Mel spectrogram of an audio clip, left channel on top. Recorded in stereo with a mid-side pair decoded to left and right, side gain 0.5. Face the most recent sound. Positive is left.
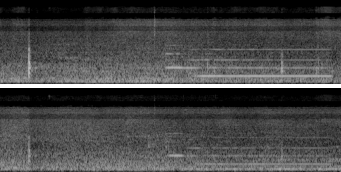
turn(degrees=65)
